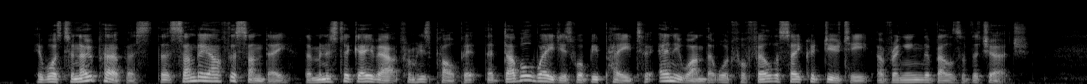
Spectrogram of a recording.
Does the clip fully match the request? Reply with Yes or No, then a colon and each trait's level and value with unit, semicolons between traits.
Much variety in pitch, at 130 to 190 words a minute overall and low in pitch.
No: wide, 6.6 semitones; fast, 205 wpm; low, 120 Hz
